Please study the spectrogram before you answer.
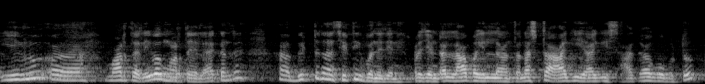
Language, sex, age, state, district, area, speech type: Kannada, male, 18-30, Karnataka, Bellary, rural, spontaneous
